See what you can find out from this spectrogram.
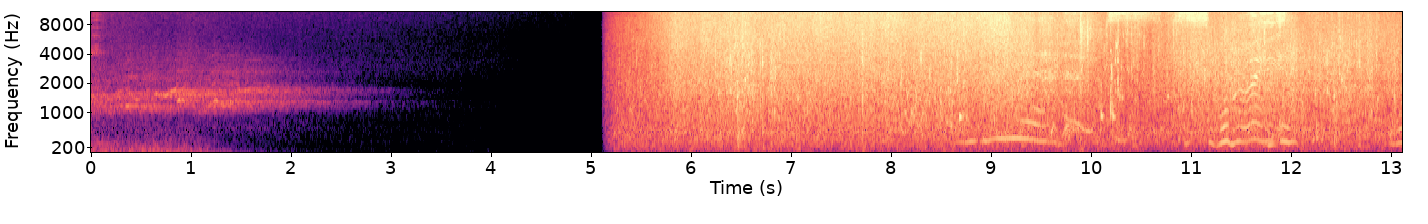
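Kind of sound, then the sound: nature, waterfall splashing water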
